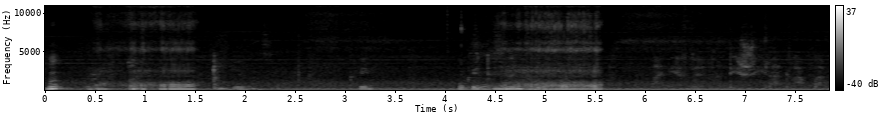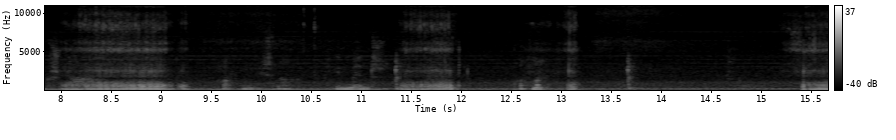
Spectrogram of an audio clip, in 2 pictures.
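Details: A sleeping French Bulldog, Shila, snores like a human during her midday nap, in loud, rasping breaths every few seconds over a steady low hum.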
